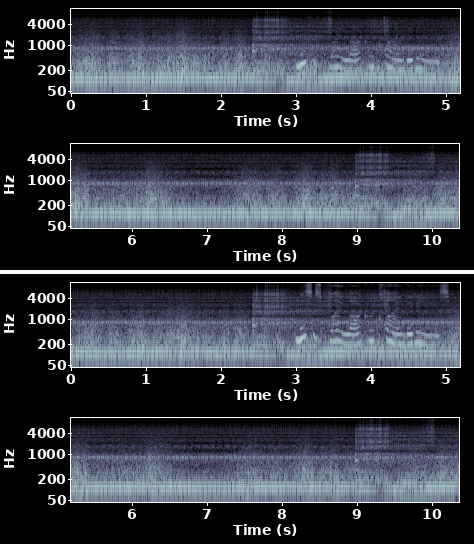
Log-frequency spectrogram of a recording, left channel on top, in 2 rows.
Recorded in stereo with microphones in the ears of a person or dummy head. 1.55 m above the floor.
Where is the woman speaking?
85° right.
